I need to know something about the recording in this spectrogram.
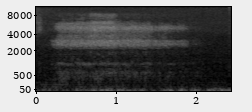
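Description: A faint breath from the woman: a soft, slightly whistling hiss lasting about a second and a half.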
